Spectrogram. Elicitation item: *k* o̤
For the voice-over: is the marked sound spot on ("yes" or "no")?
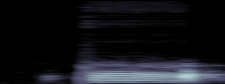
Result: yes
